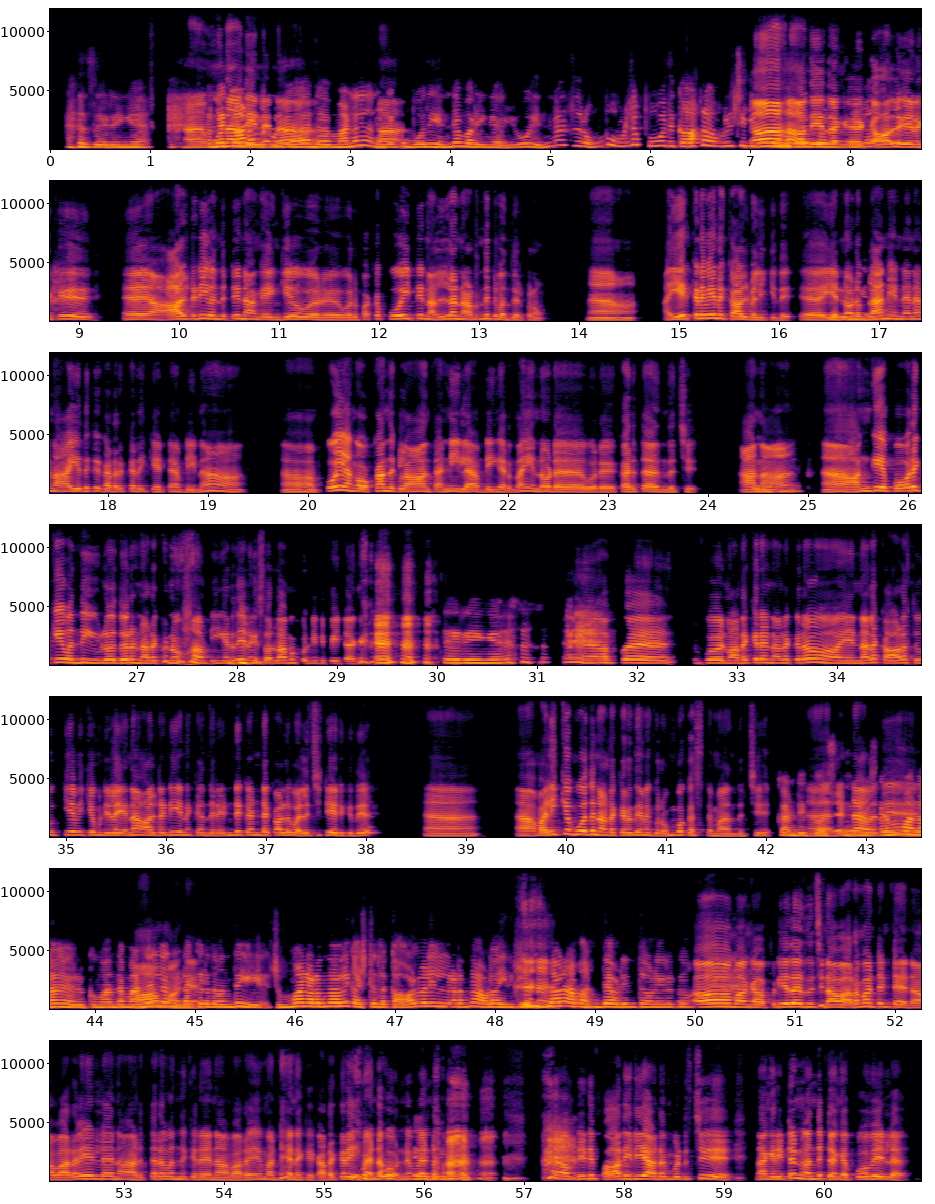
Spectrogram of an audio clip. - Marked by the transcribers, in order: laughing while speaking: "சரிங்க"; other background noise; laughing while speaking: "கால புடிச்சு இழுக்குது"; in English: "ஆல்ரெடி"; in English: "பிளான்"; laughing while speaking: "நடக்கணும் அப்படிங்கிறதே எனக்கு சொல்லாம கூட்டிட்டு போய்ட்டாங்க"; laughing while speaking: "சரிங்க"; in English: "ஆல்ரெடி"; laugh; laughing while speaking: "நான் வந்தேன் அப்டின்னு தோணியிருக்கும்"; laughing while speaking: "வரவே மாட்டேன். எனக்கு கடக்கரையும் வேண்டாம் ஒண்ணும் வேண்டாம்"; laughing while speaking: "சரிங்க"; in English: "ரிட்டர்ன்"
- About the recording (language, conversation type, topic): Tamil, podcast, கடல் அலைகள் சிதறுவதைக் காணும் போது உங்களுக்கு என்ன உணர்வு ஏற்படுகிறது?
